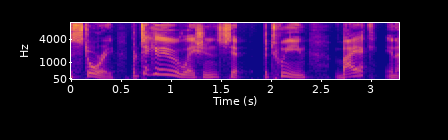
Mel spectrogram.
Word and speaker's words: Bayek: I just platinumed Assassin's Creed Origins after 66 hours, and like Andrea, really enjoyed the story, particularly the relationship between Bayek and Aya."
